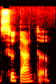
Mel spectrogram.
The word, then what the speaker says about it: Sutanto: there's a they're very clear on how they pronounce her name sutanto um her I highly highly recommend dial a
